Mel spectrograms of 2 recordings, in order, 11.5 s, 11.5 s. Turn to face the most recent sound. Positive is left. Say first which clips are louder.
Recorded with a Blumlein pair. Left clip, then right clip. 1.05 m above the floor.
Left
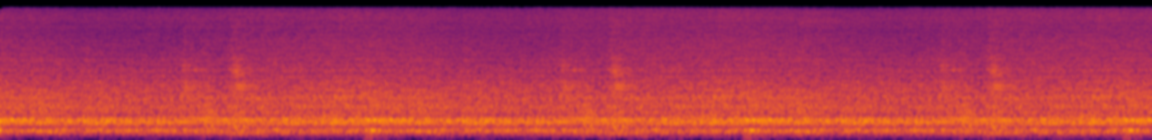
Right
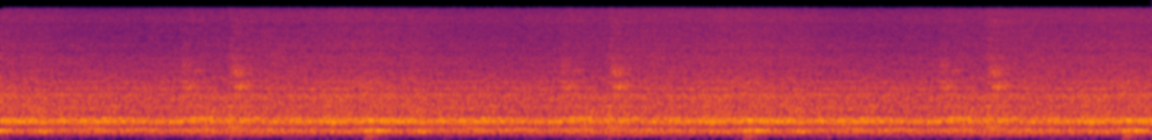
# right 1 dB
turn(degrees=0)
